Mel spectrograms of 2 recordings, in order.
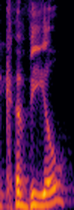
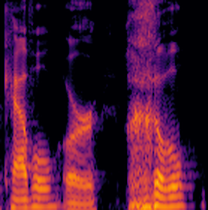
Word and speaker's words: Cavill: It's with Henry Cavill, or Cavill, depending on how you want to pronounce it.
